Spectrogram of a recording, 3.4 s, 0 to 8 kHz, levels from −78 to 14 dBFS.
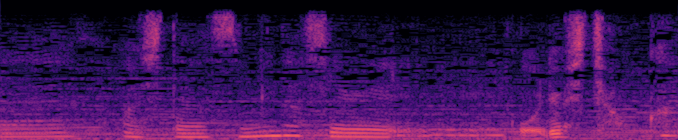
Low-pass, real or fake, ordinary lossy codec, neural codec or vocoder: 7.2 kHz; real; none; none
